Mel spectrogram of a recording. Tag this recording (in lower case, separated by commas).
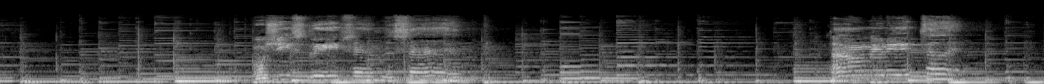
music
